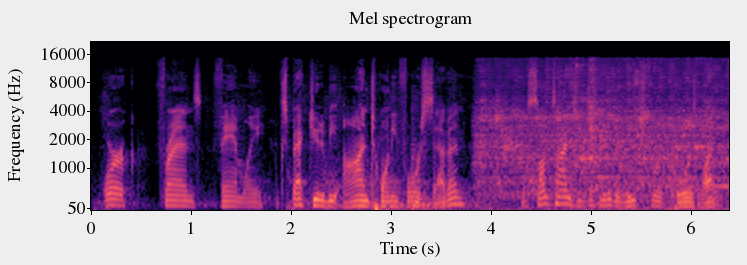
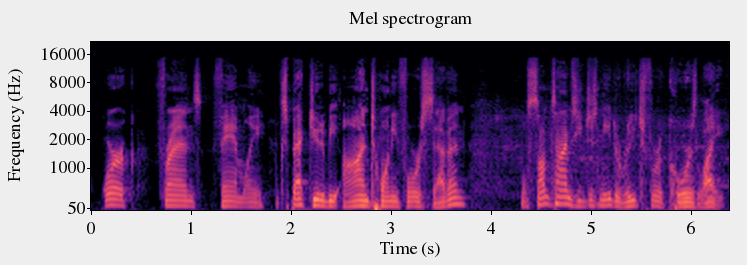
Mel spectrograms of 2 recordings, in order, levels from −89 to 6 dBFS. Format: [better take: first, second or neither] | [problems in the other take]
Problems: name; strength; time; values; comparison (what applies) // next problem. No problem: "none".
second | household noises; loud; throughout; 4 dB below the speech; faint in the second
